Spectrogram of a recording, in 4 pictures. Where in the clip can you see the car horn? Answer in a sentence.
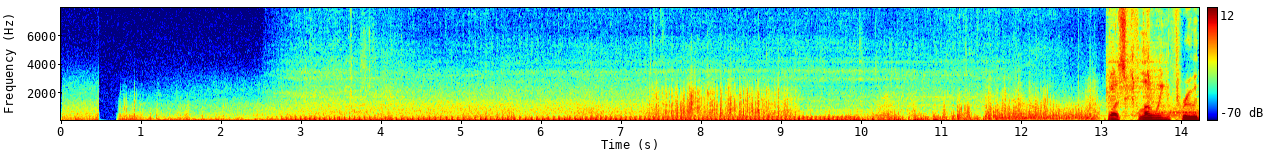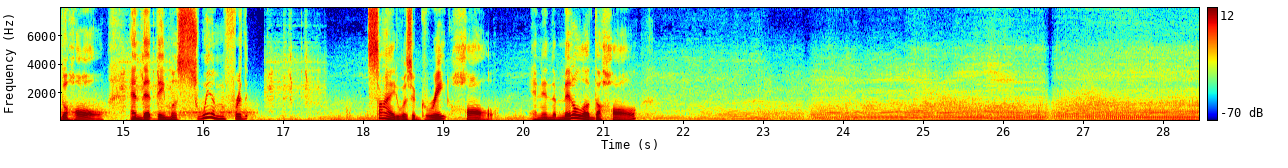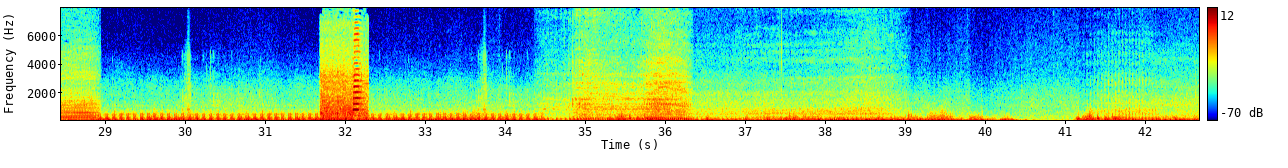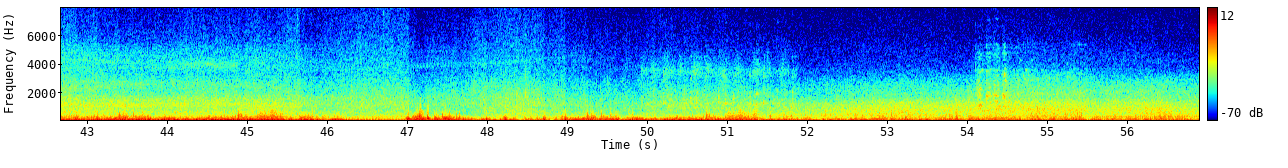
The car horn can be heard from 31.6 to 32.3 s.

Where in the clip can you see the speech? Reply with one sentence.
The speech can be heard from 13.1 to 16.6 s and from 18.1 to 21.4 s.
